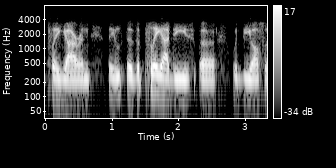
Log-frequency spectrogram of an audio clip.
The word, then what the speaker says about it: Plejaren: Plejaren. Plejaren. Yeah, so the J is a Y or an I kind of a sound. Plejaren.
